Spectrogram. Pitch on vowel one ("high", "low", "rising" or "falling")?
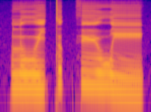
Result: low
